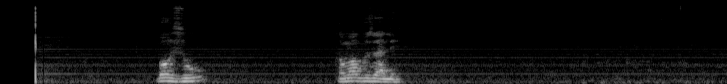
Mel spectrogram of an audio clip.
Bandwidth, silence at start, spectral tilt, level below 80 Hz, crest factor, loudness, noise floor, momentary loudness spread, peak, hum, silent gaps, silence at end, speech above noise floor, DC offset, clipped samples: 16.5 kHz; 0.45 s; -6.5 dB/octave; -60 dBFS; 30 dB; -26 LUFS; -55 dBFS; 26 LU; 0 dBFS; none; none; 3.25 s; 32 dB; under 0.1%; under 0.1%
